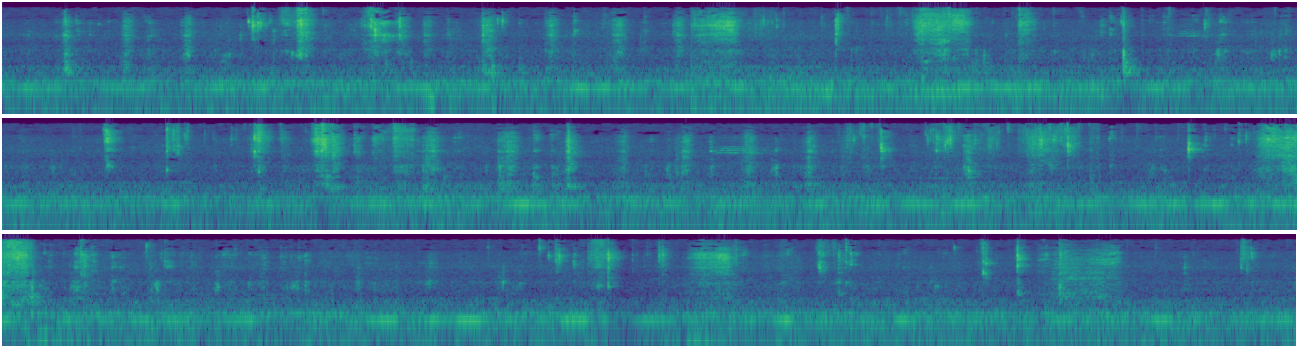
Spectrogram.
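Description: Chewing and wet mouth clicks from eating rice and palak paneer by hand, with fingers mixing rice and curry on a steel plate; a steady low hum runs underneath.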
